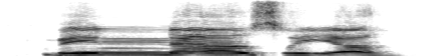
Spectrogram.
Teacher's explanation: بِالنَّاصِيَةِ تو یا کے اوپر زبر ہے، تو یہ جو تا لکھی ہوئی ہے ہم وقف کی صورت میں تا کو ہا میں تبدیل کر کر اور ساکن کر دیں گے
